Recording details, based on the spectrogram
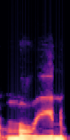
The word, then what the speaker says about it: Myrin: One, if they order now, if you go to Arden Marine Book. Now, my last name is a little tricky. It sounds like marine biologist, but it's spelled M-Y-R-I-N. It looks like Myron.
